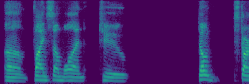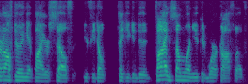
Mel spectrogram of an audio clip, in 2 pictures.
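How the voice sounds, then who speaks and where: A man talks as a podcast guest in an easygoing, level delivery that he calls monotone. His voice sits at a middling pitch. The sound is close and dry, with no room around it. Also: dry recording. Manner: self-described monotone, even delivery. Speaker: guest, horror content creator. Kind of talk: casual interview chat.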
